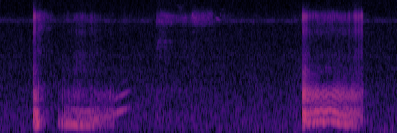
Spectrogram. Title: Cat Snoring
